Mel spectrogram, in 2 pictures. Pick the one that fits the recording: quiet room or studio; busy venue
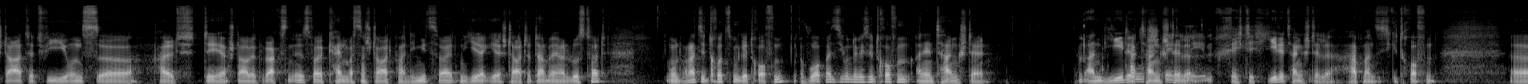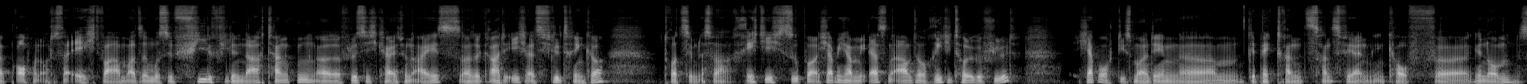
quiet room or studio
